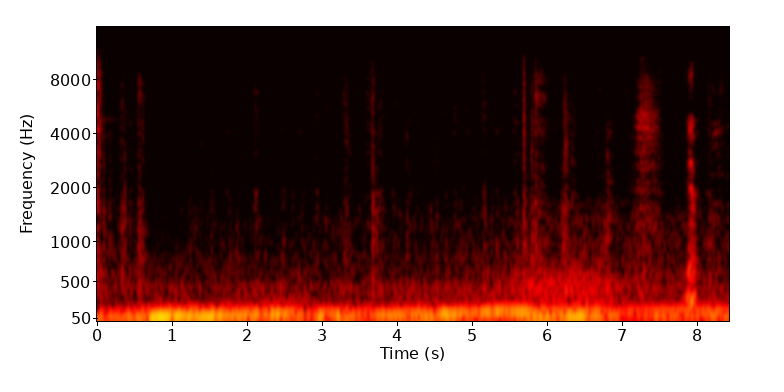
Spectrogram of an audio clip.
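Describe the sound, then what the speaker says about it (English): A pen scratching ink onto Clairefontaine paper as a name is written, soft quick strokes and taps close up over a low rumbling background, with a voice speaking quietly partway through. "I'll just write the name of that one."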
